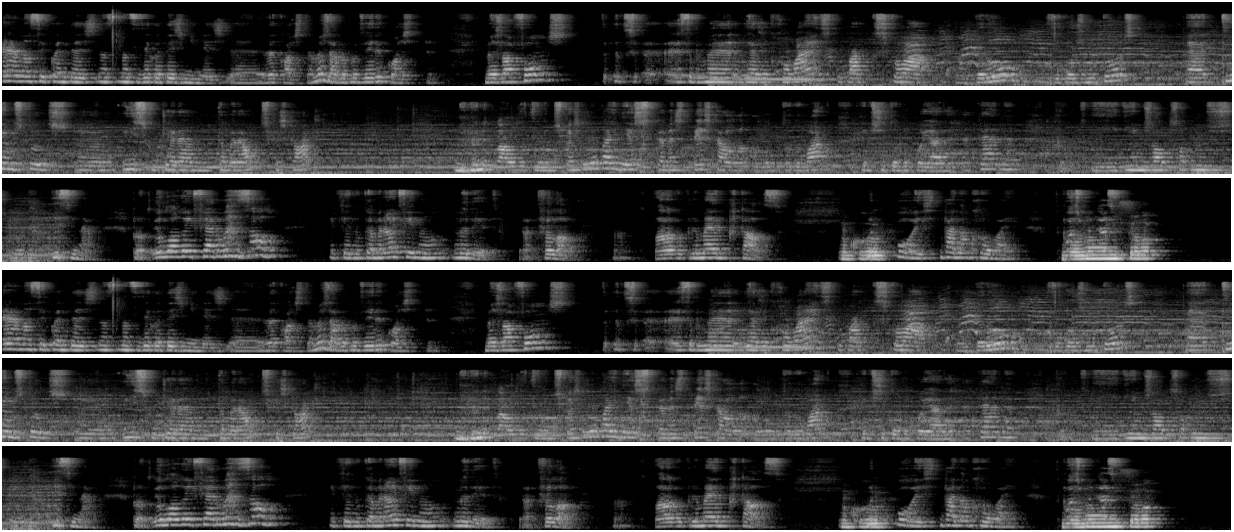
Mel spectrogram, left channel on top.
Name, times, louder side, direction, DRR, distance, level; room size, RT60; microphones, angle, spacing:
voice 1, 0.0-5.6 6.0-11.5 11.8-15.5 16.9-27.4 27.9-30.4 30.7-30.9 31.1-32.9 33.2-35.0 35.2-35.7, left 1 dB, 20° left, 0 dB, 2.1 m, -27 dB
sound 1, 7.0-25.2, right 1 dB, 25° right, 2.2 m, -34 dB
voice 2, 16.8-17.2 33.0-33.4 35.2-36.1, left 1 dB, 60° left, -3 dB, 2.1 m, -18 dB
10.5 x 7.8 x 4.5 m, 0.39 s
head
